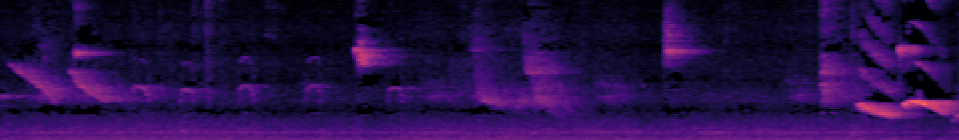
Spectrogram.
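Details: Green-winged saltator singing, with scattered short high whistles and chirps spread across the recording, then a louder burst of descending whistled notes near the end.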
